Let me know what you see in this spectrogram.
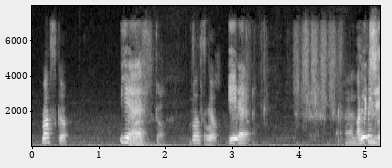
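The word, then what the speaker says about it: broască: It's brasco. Ruska.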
